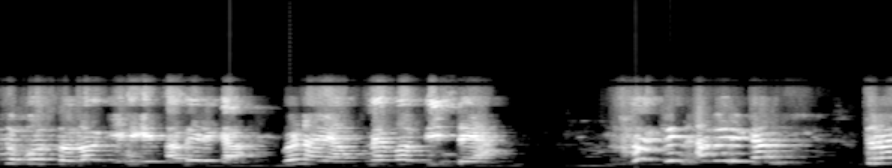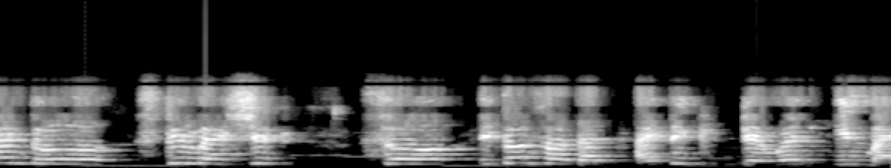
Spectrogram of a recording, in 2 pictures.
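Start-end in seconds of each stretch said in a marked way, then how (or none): 4.1-7.8 furious high-pitched shout at the hackers; angry yell. Real, not acted. Vlogger cursing the Americans who hacked him, in a cracking furious yell. Ranting about hackers stealing account.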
